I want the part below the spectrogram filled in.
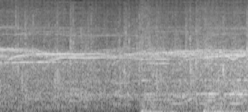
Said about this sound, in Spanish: Palmas y pitos, fuerte división de opiniones diría yo para este medallista que ha abierto la tarde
